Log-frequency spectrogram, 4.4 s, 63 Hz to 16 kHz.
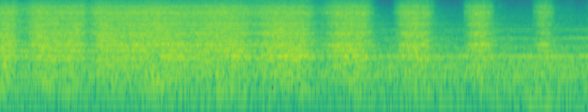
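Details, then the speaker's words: Pro-Cut 9.0 on-car lathe rough-cutting an EBC grooved brake disc: raspy cutting hiss fading out and returning each revolution, intermittent cut on high spots revealing disc distortion and misalignment (run-out). "let's see if it gives an intermittent cut or you can hear clear intermittent shutting down which shows that there is distortion and misalignment on this dish"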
